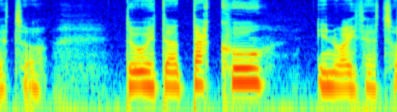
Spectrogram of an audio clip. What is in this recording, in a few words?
"dacw", Welsh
